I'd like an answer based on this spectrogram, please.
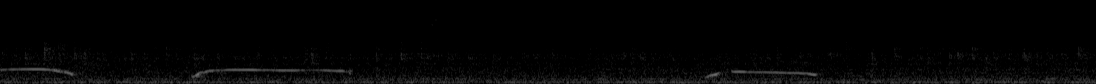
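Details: Stray tabby cat calling from outside a house, heard through a window: three drawn-out, mid-pitched meows, the second long and level before dropping, spaced a few seconds apart over steady background hum.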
